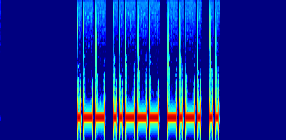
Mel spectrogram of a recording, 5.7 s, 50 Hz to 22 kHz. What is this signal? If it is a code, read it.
Morse code, heard as a keyed tone, about 20 wpm, 700 Hz. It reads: W2CI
